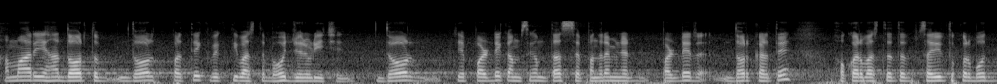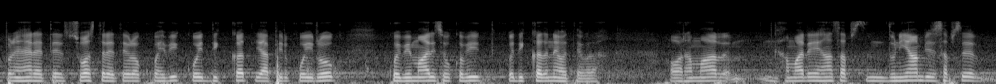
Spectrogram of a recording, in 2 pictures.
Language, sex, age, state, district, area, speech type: Maithili, male, 18-30, Bihar, Purnia, urban, spontaneous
